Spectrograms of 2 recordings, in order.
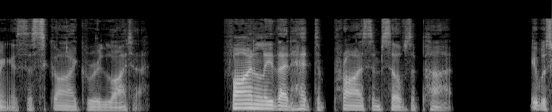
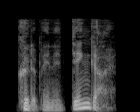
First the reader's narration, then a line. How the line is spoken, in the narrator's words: Nathan said, his voice low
